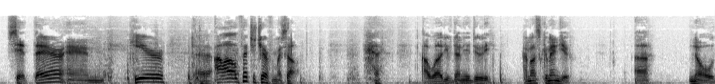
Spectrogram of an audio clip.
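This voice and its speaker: A man's voice: on the low side, bright, forceful tone, husky, exaggerated voice. An actor playing a nervous, overly eager hired man who stammers through forced cheer in a radio drama. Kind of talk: 1980s radio drama acting.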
